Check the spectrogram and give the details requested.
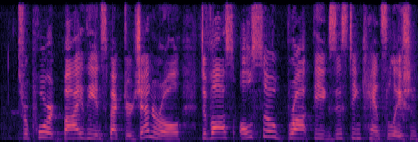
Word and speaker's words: DeVos: Do we have mispronounces? It's DeVos.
